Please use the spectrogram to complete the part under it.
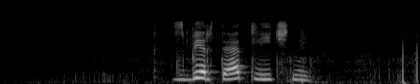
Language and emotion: Russian, positive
